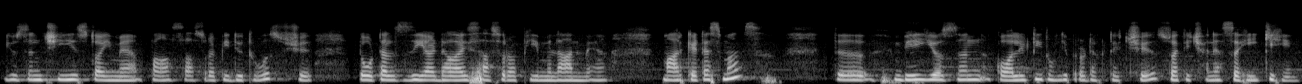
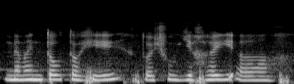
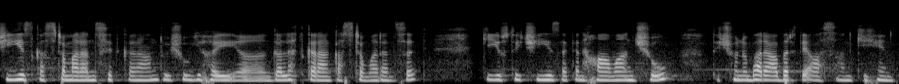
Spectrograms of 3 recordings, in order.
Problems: none marked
